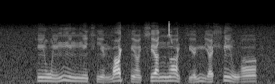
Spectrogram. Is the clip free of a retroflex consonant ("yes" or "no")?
yes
